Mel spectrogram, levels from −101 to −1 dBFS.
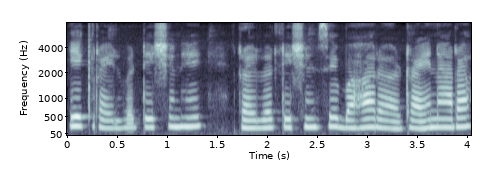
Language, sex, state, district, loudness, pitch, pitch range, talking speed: Hindi, female, Chhattisgarh, Raipur, -15 LUFS, 225 Hz, 205-240 Hz, 165 wpm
